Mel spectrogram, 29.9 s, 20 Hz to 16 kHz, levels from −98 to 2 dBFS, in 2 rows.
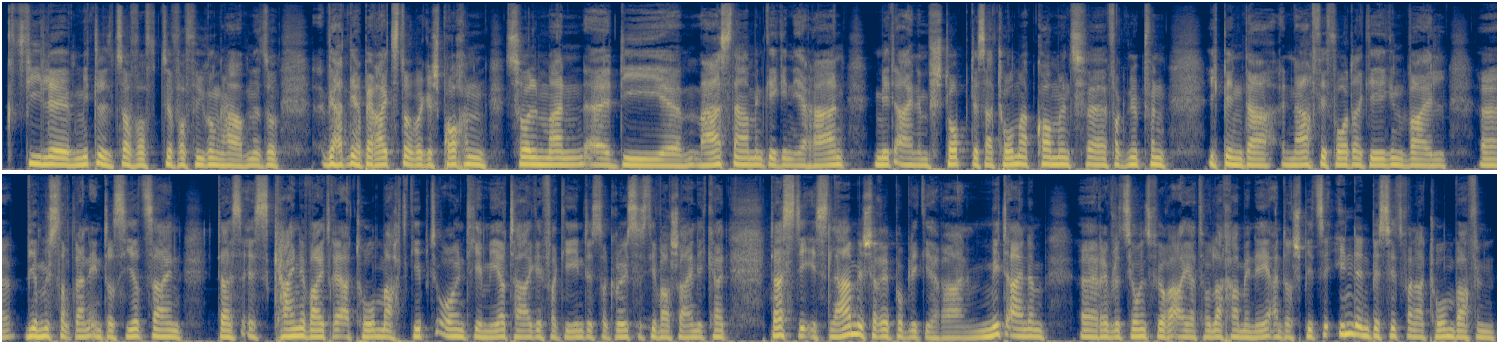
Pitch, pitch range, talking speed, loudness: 145 Hz, 135-150 Hz, 155 wpm, -18 LUFS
